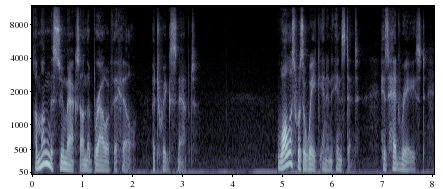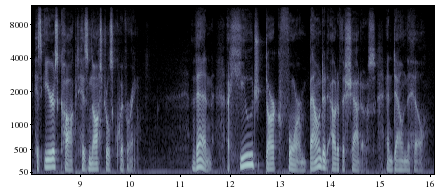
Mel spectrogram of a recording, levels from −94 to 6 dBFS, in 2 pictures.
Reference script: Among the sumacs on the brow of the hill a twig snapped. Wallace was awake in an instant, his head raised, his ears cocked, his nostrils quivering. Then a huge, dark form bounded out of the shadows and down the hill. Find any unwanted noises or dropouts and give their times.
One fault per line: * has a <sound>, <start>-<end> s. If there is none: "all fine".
all fine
